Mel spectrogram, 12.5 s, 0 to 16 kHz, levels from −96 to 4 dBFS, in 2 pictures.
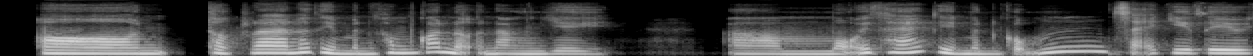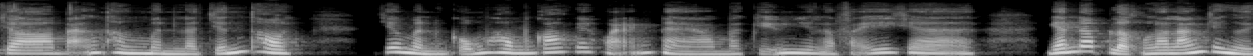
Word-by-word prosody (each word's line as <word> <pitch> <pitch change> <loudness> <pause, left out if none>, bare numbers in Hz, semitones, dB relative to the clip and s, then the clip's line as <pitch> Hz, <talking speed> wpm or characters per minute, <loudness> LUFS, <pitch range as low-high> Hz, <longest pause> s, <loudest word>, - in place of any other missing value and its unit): Ờ, 210 - +3 0.8
thật 215 -4 -1
ra 230 0 +4
nó 255 +4 +4
thì 250 -5 +2
mình 180 -2 -1
không 230 +4 +1
có 285 - 0
nợ 250 -6 +3
nần 175 -1 -2
gì, 175 -1 -8 0.5
ờ, 175 -1 -4
mỗi 165 +6 -1
tháng 265 +2 +2
thì 240 - +3
mình 180 -2 -3
cũng 315 - -1
sẽ - - -5
chi 225 0 -1
tiêu 215 -1 +4
cho 195 -2 0
bản 240 +5 -3
thân 235 -5 +2
mình 195 -3 +1
là 165 - -4
chính 210 - +1
thôi, 235 -6 +3 0.5
chứ 285 0 -1
mình 190 -10 +1
cũng 165 +7 -2
hông 235 -3 +2
có 265 +4 0
cái 290 -1 -6
khoản 235 -1 -5
nào 160 -7 -4
mà, 165 +2 -8
kiểu 215 - -9
như 230 -2 +2
là, - - -6
phải, 230 +8 -4
a, 105 -2 -3 0.4
gánh 250 +8 +4
áp 330 -6 0
lực 175 -2 +1
lo 200 +2 +1
lắng 215 +7 +4
cho 285 - 0
người 205 -8 +3
215 Hz, 230 wpm, -21 LUFS, 175-245 Hz, 0.8 s, ra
